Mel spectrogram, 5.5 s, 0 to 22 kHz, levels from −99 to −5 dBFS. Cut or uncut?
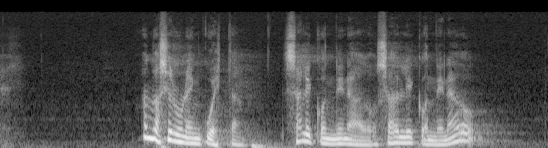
uncut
